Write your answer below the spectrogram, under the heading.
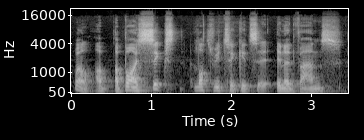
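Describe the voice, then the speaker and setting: A man's voice: medium pitch, expressive, moderate pace, husky. A man acting in an amateur radio play as a desperate, self-pitying man, pleading dramatically. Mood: confused. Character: Gareth, desperate, self-pitying man, broke after a false lottery win.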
